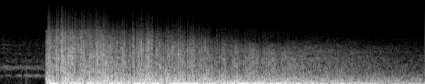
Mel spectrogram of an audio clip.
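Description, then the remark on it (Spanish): A single powerful blast from a lit dynamite cartridge thrown into a building by a river erupts suddenly after a brief quiet moment, nearly destroying the building, then rolls on as a loud, heavy rumble that slowly fades over several seconds, with no voices. “tiraron el cartucho”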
